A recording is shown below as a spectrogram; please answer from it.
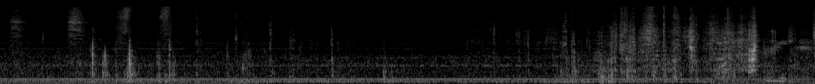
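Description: Light scrapes, taps and rustles of a black backdrop sheet being slid into a folding photo lightbox and the box's panels being handled, busier near the end, over a steady low hum.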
